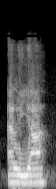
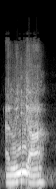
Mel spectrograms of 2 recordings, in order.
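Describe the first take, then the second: No difference in how they are said.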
